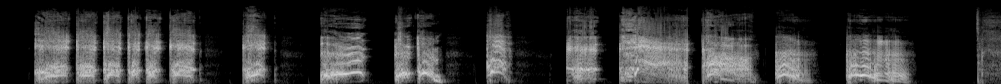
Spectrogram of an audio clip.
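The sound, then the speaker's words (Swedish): A voice clears its throat loudly and harshly over and over through a loudspeaker, about a dozen rough, gravelly bursts in a choppy, uneven rhythm. The sound is forceful, with no talking around it. “Sam gav Max en trött blick samtidigt som Zenok harklade sig så att det skrällde.”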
